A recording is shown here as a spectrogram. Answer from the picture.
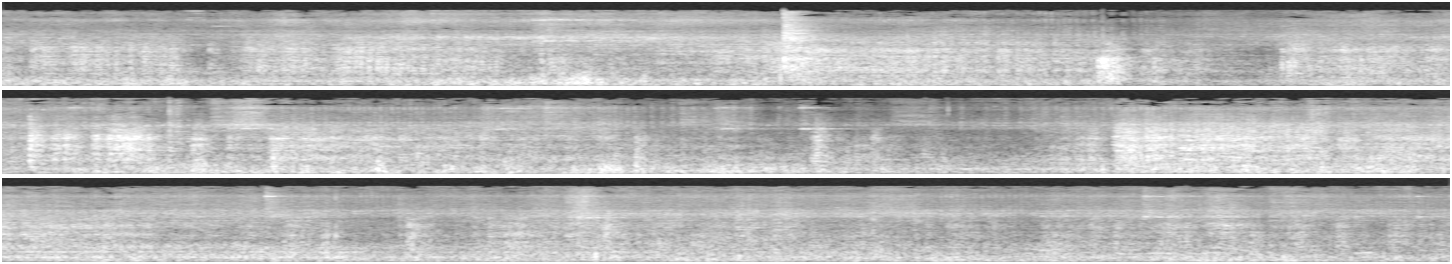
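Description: Steel scaffolding of an outdoor stage being put together: a few sharp metal clicks and knocks, the loudest about four and five and a half seconds in, over steady outdoor background noise.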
